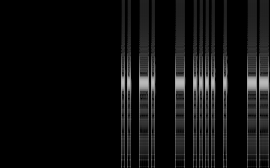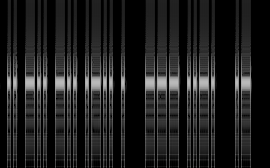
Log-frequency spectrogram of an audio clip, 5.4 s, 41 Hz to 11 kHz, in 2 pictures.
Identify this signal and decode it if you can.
Morse code, heard as a keyed tone, about 40 wpm, 700 Hz. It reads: IN THE MIDDLE OF A
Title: Sets of 5 Words 40wpm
